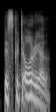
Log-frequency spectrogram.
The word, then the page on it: piscatorial: Indian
